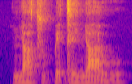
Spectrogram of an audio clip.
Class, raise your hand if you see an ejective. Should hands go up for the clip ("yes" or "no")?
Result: no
